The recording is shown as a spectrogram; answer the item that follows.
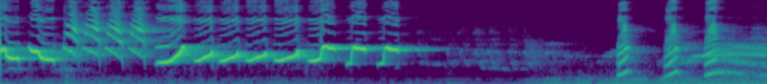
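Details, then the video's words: Lure song of a masked laughingthrush, meant to set other birds singing: a fast series of rising, upswept whistled notes repeated about three times a second, fading out, followed by a few sharp high slurred notes. "Pancingan Poksay Hongkong"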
